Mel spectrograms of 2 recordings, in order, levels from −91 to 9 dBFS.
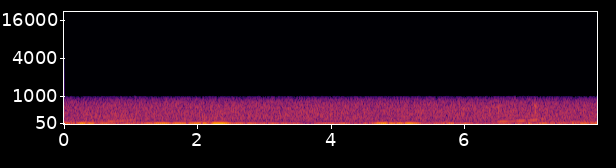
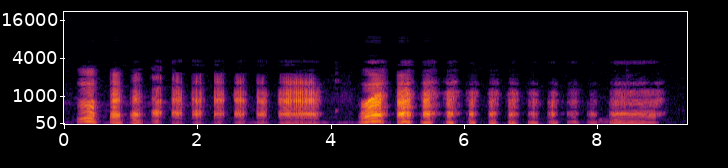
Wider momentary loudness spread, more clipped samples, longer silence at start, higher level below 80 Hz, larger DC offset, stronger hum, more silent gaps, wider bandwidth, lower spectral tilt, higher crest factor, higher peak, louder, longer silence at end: second, 6 LU vs 21 LU; neither; second, 0 s vs 0.2 s; first, -30 dBFS vs -44 dBFS; first, 0.3% vs under 0.1%; neither; neither; second, 1 kHz vs 3.8 kHz; first, -16 dB/octave vs -11 dB/octave; second, 16 dB vs 22 dB; second, -10 dBFS vs 0 dBFS; second, -37 LUFS vs -22 LUFS; second, 0 s vs 0.4 s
